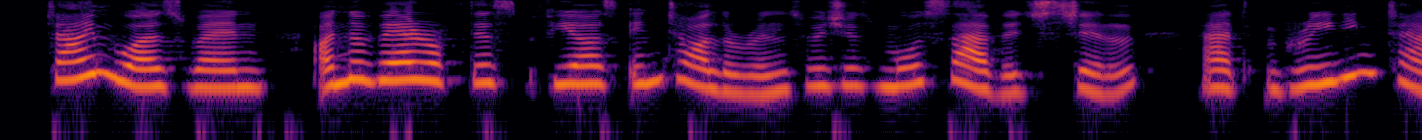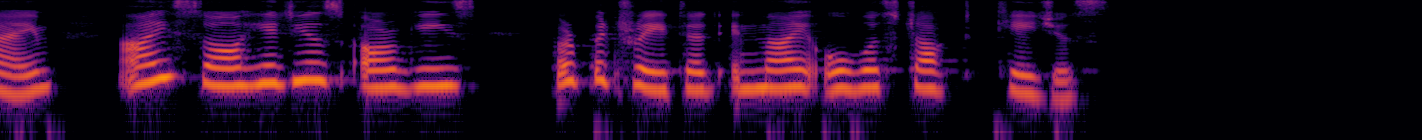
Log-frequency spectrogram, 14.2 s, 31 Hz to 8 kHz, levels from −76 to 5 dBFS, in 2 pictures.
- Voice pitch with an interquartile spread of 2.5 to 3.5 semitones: No, average, 4.3 semitones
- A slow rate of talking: Yes, slow, 105 wpm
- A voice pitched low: No, very high, 260 Hz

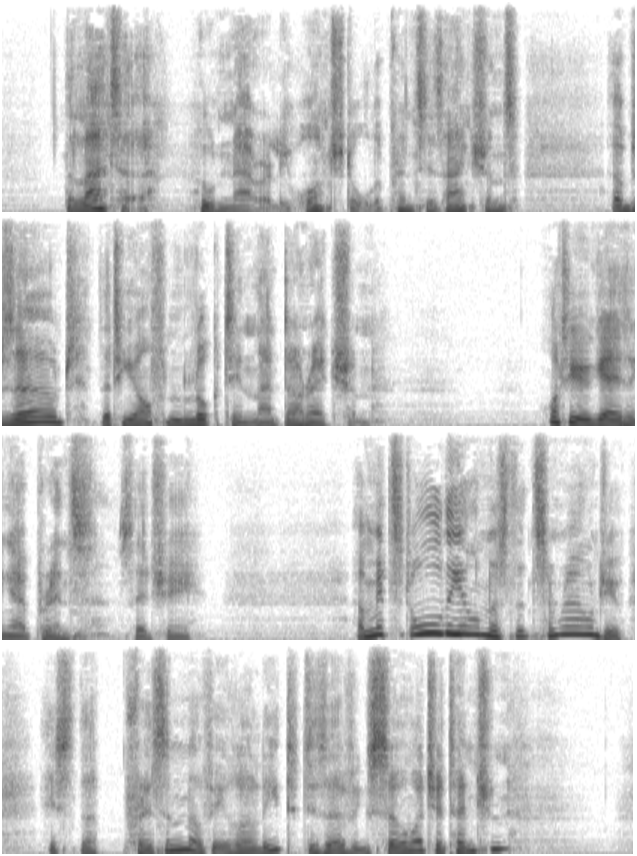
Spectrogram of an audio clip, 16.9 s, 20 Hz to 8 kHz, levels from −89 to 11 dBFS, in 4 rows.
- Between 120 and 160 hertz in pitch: Yes, medium, 140 Hz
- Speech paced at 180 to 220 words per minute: No, average, 145 wpm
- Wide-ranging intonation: Yes, wide, 8.5 semitones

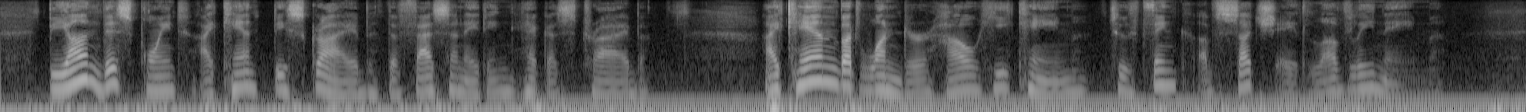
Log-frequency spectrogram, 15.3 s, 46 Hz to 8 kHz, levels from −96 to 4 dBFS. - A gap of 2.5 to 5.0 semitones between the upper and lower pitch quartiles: No, wide, 5.4 semitones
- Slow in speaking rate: Yes, slow, 95 wpm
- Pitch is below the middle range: Yes, low, 110 Hz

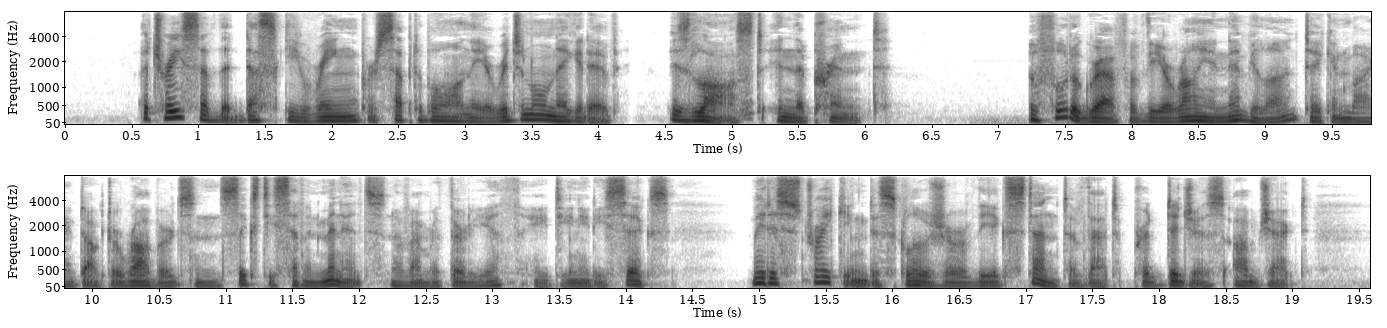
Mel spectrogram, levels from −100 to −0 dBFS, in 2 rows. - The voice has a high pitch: No, very low, 90 Hz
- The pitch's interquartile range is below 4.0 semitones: No, average, 4.7 semitones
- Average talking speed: No, slow, 130 wpm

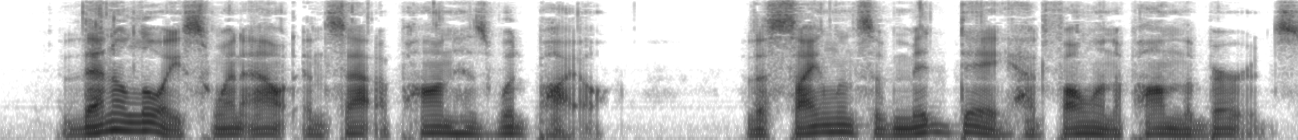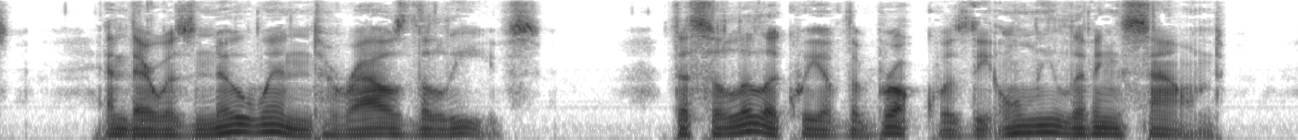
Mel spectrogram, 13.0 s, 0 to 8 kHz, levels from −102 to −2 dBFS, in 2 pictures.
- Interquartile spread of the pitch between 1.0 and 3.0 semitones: No, average, 4.1 semitones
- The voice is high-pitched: No, very low, 85 Hz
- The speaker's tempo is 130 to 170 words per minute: No, average, 180 wpm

